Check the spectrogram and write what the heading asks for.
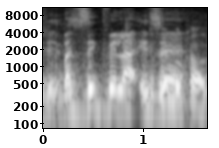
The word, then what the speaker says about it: Zingvilaa: It's actually Zingvilaa. Zingvilaa. So the G should come. Zing. So it's not a silent.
